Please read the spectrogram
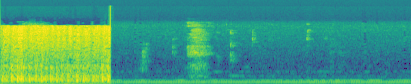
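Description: Loud drum-roll-like percussion that cuts off abruptly about a second in, leaving a quiet steady low hum of room tone with a few faint taps.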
